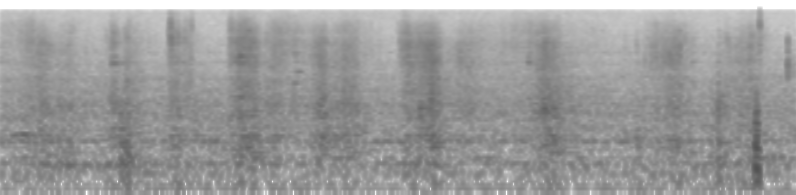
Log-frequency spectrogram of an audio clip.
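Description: Spatula stirring milk- and egg-soaked stale bread cubes in a glass bowl: soft, irregular strokes about one or two a second, with a sharper tap near the end.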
